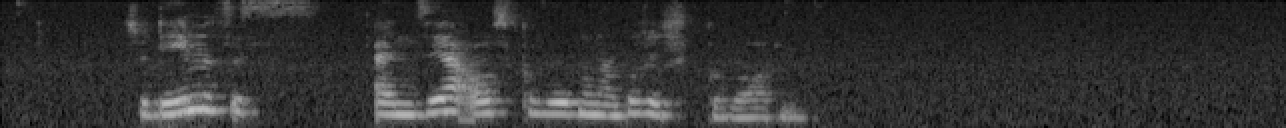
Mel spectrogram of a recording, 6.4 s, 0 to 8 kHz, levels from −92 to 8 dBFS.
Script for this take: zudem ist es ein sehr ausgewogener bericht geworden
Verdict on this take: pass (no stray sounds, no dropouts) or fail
pass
